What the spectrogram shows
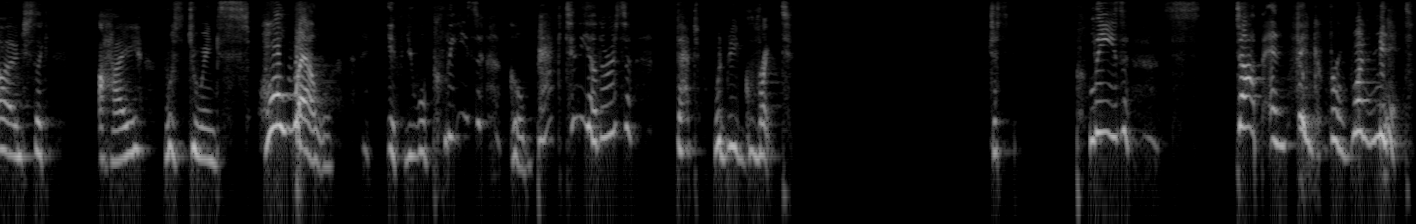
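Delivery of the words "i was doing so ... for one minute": angry, higher pitch. Voicing a character glaring at Tyrus and telling him to go back: pissed off. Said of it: "this pissed".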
